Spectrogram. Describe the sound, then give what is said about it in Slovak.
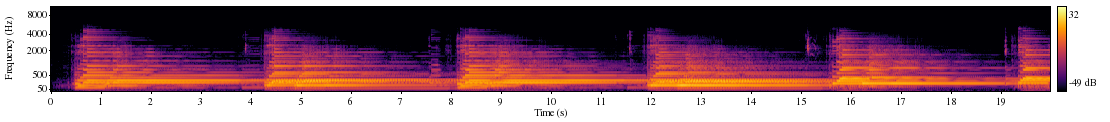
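Electric guitar chords struck roughly every four seconds through a delay effect, demonstrating digital and analog delay, each one ringing out with trailing echoes before the next strum; fairly loud, with no voices. “Rozdiel medzi nimi, ak ste počuli, tak bol taký, že digitálny delay vám zoberie signál a zopakuje vám ho v pôvodnej kvalite, respektíve zachová výšky aj basy.”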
